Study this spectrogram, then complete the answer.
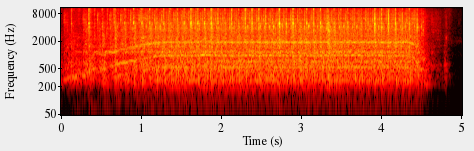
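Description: A sewing machine runs continuously, stitching a cushion seam with a fast, steady whirring rattle, close and loud, before stopping abruptly near the end.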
